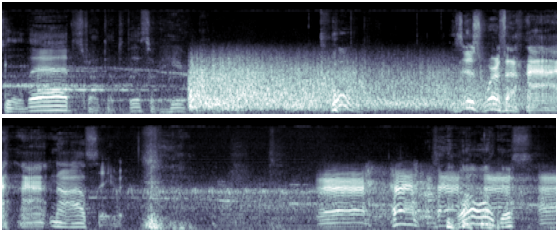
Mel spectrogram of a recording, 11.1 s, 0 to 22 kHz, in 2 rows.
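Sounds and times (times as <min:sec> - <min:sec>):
person laughing: 0:03.2 - 0:03.7, 0:04.9 - 0:06.2, 0:06.9 - 0:07.4, 0:09.2 - 0:11.0.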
